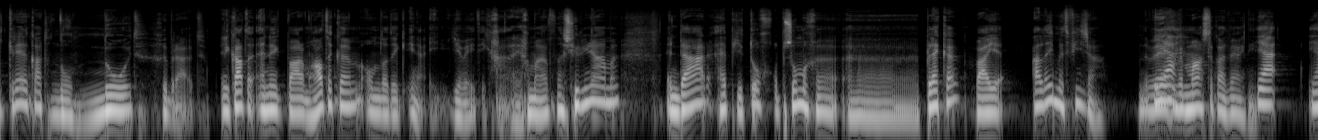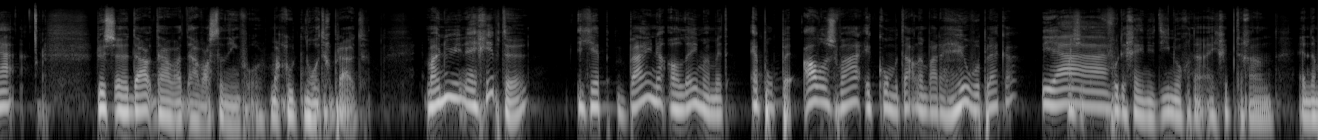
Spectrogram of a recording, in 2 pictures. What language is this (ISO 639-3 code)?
nld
